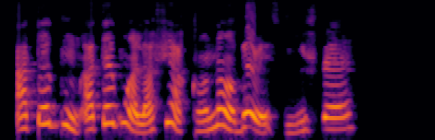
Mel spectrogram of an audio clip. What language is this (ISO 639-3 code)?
yor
